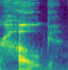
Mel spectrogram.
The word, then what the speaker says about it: Hoag: I'm gonna call her Hoag. Oh, like a hoagie. Like, yeah, Hoag sounds about right.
